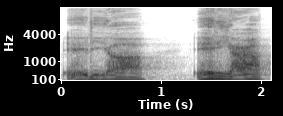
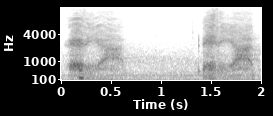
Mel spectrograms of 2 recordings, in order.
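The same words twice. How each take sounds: First: Low rumbling call of a name; deep voice of God calling Elijah; booming God voice. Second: Soft whispered call; God whispering Elijah's name. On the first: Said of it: "というような。". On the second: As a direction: breathe the name close to the ear. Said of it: "静かにささやく声、". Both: Shown as a demonstration.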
